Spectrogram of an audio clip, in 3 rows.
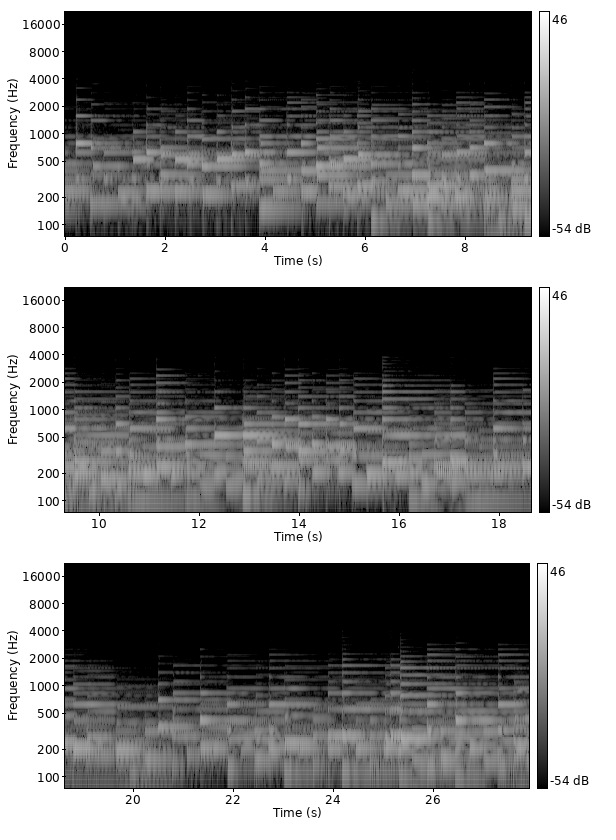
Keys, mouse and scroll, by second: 0.3 click, 1.0 click, 3.0 click, 3.9 click, 4.3 Tab, 4.8-6.3 middle drag, 6.3 click, 7.4-7.8 ctrl+middle drag, 8.3-8.8 shift+middle drag, 12.6 alt+z, 13.5-14.9 drag, 15.9-16.9 shift+drag, 17.3 shift+click, 20.8 click, 22.6 click, 25.1 ctrl+KP_Add, 26.9 click.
